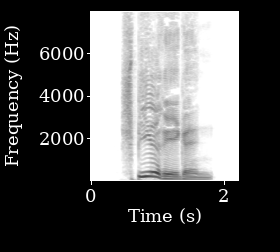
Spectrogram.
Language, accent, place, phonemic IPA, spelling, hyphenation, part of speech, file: German, Germany, Berlin, /ˈʃpiːlˌʁeːɡl̩n/, Spielregeln, Spiel‧re‧geln, noun, De-Spielregeln.ogg
- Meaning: plural of Spielregel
